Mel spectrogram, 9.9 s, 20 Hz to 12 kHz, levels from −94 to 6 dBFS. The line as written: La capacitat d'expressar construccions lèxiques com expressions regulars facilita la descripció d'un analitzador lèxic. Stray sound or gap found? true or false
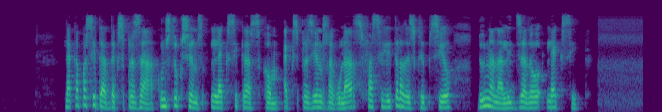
false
